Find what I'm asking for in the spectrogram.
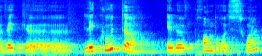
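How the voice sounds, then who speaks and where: Noticeable background noise and audible room echo both fill this recording. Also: woman. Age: 70s. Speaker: parish volunteer, retired physiotherapist. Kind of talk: testimony. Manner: halting.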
